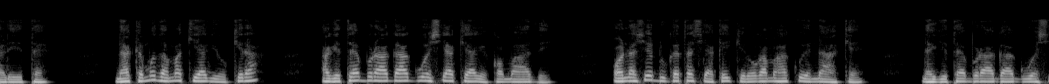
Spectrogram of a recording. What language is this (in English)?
Kikuyu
